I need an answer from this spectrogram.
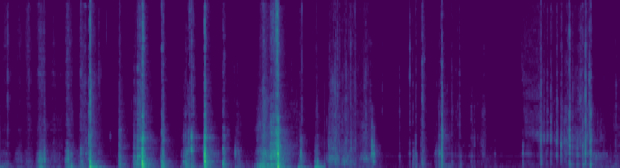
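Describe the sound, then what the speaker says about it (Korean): Packaging for a car wireless charging mount is opened by hand, giving a run of close crinkling, tearing and rustling bursts of paper and plastic over several seconds, with pauses and softer handling near the end. "자, 언박싱 하겠습니다. 바로."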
